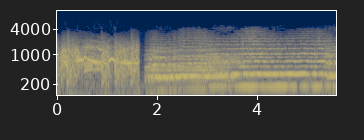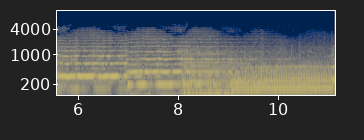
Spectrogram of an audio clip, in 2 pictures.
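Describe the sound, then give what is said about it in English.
A loud car engine roars up from a brief pause, holding a steady droning pitch that steps upward a couple of times as it revs and pulls away, with no voices over it. “He's evidently trying to get to our car.”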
